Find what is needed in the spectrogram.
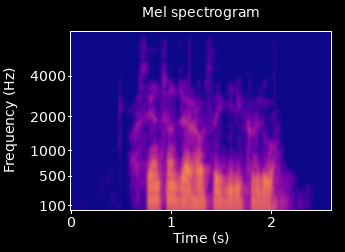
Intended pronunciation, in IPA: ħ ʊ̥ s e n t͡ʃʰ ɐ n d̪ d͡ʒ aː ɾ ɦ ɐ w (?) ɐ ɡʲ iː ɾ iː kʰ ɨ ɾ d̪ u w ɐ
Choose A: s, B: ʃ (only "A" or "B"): A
